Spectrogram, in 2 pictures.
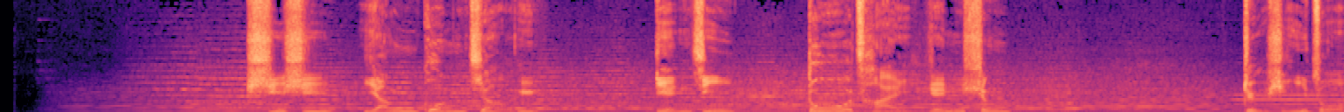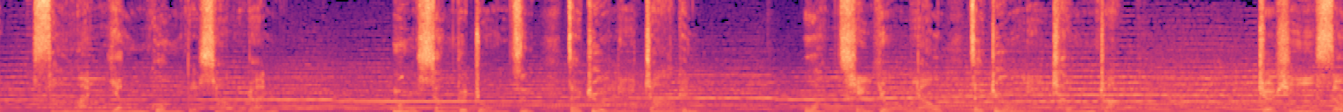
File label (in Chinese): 男 大气自然学校宣传; 横山学校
